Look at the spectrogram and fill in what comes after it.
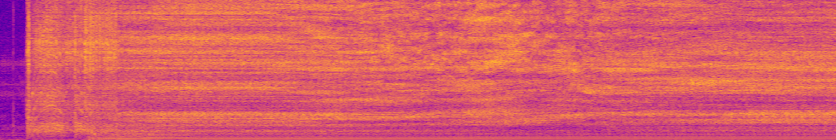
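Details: Hyundai during no-crank diagnosis of the starter and relay: a short crank catches in about a second and settles into a steady, even idle with no stumbling. The engine starts normally.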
